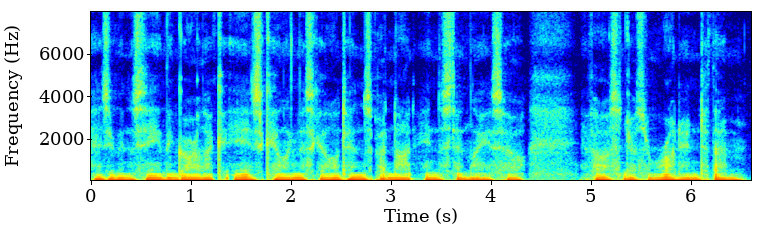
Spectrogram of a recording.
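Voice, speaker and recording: Hushed, very low breathy man. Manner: calm, unhurried, musing aloud. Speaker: gaming ASMR host. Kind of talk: soft-spoken ASMR game commentary. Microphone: close microphone.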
